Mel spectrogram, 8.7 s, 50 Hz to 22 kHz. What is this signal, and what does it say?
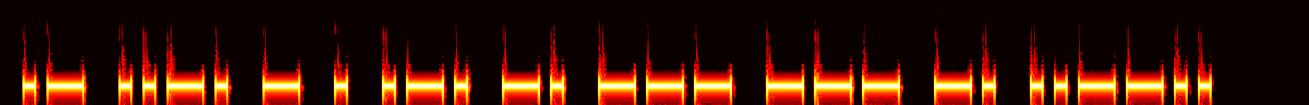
Morse code, heard as a keyed tone, about 15 wpm, 700 Hz. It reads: AFTERNOON?
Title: Sentences from Top 1600 Words 15wpm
